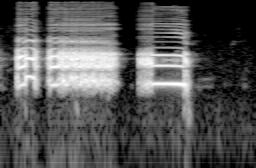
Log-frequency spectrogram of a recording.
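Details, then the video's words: One cock-a-doodle-doo from a rooster. It opens with a brief raspy note, runs into a sustained coarse phrase, and ends with a smoother, level held note. The surroundings are quiet. "Suab qaib qua"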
